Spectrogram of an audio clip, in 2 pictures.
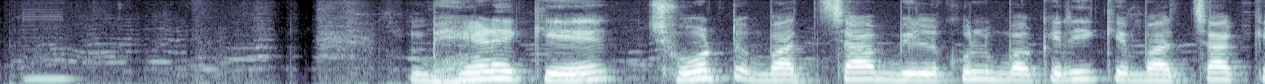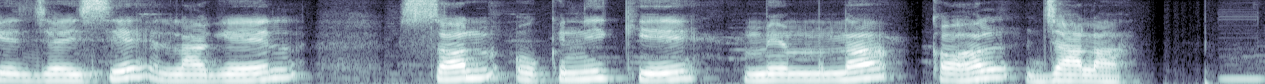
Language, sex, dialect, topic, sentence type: Bhojpuri, male, Southern / Standard, agriculture, statement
